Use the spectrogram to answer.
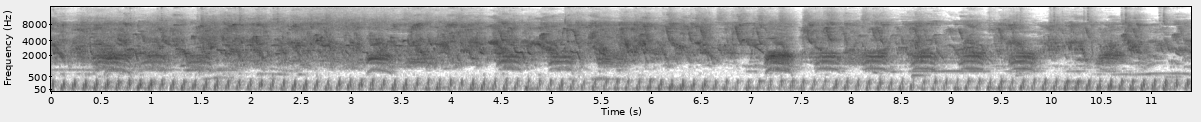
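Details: Evening chorus of birds on a farm: overlapping chirps, trills and squawky notes fill the air nonstop, while a fast, even mechanical throb pulses underneath throughout.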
